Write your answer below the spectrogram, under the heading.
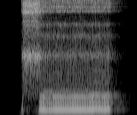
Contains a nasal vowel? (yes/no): no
